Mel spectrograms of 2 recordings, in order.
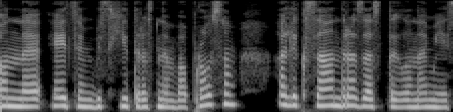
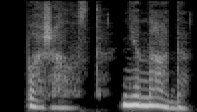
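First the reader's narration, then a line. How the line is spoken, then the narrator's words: Pleading whisper. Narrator (Russian): взмолилась она, потом зашептала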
